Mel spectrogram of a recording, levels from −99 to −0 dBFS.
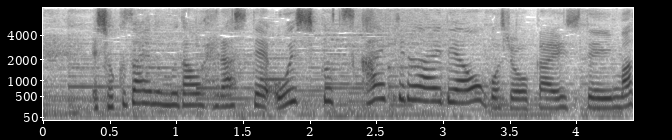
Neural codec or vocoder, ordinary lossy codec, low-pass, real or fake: none; none; none; real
